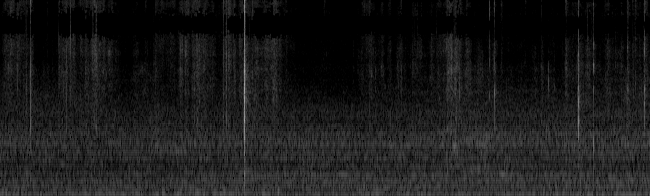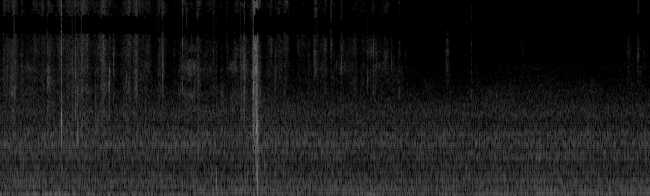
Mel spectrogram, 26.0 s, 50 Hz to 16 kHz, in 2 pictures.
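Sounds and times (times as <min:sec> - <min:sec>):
nylon pouch rustling: 0:00.0 - 0:05.9, 0:07.2 - 0:21.0
low background hum: 0:00.0 - 0:26.0.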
